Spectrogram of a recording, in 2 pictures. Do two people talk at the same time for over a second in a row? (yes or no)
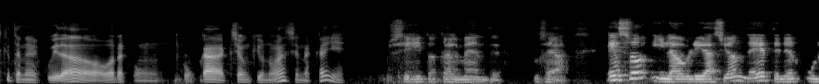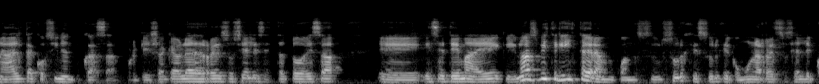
no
